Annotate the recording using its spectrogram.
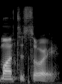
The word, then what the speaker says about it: Montessori: Yeah, it always rhymes with rotisserie in my head. – Montessori? – Yeah, that's not it? – I think it's Montessori. – Okay. Is it the same word, just like a different emphasis?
